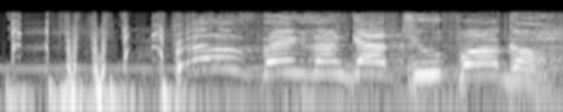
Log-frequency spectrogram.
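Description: A man speaks loudly and with animation.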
